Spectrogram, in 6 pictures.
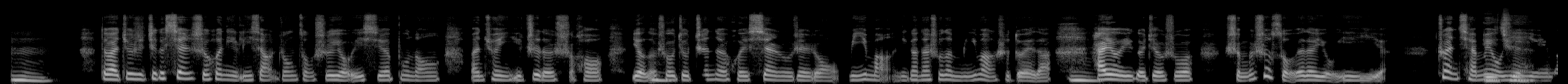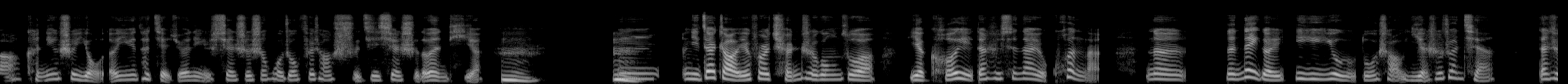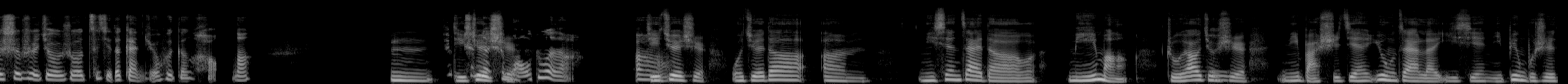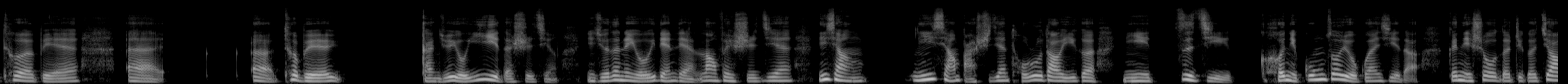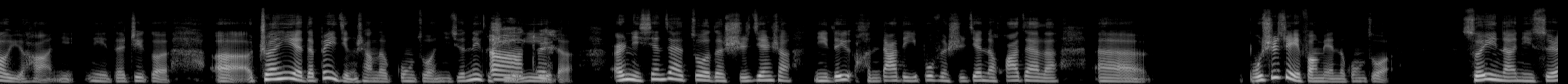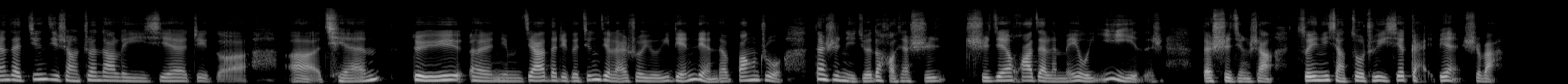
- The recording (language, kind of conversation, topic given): Chinese, advice, 我怎样才能把更多时间投入到更有意义的事情上？
- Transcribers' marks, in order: other background noise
